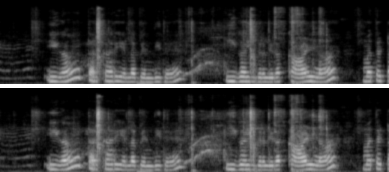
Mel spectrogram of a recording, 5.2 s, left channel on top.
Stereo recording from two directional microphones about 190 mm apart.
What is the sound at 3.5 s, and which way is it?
Speech, 5° left (ahead or behind).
